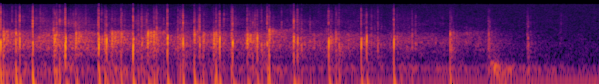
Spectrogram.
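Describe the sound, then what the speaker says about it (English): People at a Board of Education special meeting applaud the city mayor, council and city workers, with distinct claps starting strong and gradually thinning out and fading. "I'd like to give a round of applause to all our city mayor, city council,"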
